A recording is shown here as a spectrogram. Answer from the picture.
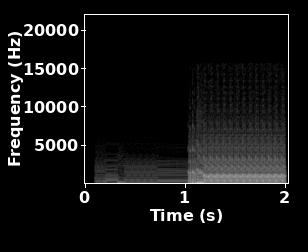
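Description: Corrupted one-second MP3 tracks playing back to back as glitch noise. First comes a quiet stretch of stacked electronic tones. About a second in, the next track starts much louder with a harsh, fluttering buzz, and it cuts off abruptly.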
